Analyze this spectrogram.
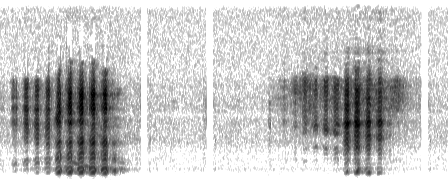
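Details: Goat calling twice: a long tremulous bleat of rapid pulses, a pause of about one and a half seconds, then a second, slightly softer wavering bleat; quiet background.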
